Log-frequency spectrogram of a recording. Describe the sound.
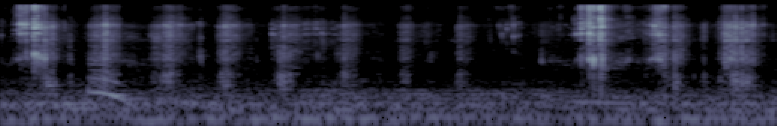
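Crunching on basreng, a spicy fried fishball snack: many faint, crisp bites and chews in an uneven rhythm, with one louder crunch near the end.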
